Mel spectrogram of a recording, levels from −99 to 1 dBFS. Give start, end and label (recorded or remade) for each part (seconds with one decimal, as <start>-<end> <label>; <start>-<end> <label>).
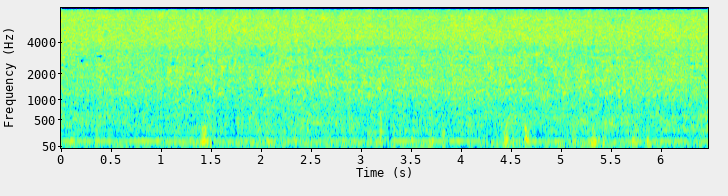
0.0-1.0 recorded; 1.0-3.3 remade; 3.3-4.2 recorded; 4.2-5.7 remade; 5.7-6.5 recorded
